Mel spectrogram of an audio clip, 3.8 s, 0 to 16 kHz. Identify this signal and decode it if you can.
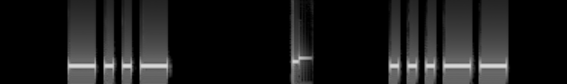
Morse code, heard as a keyed tone, about 20 wpm, 700 Hz. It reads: X 3
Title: Single Letter-Number - Rapid-Fire 20wpm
